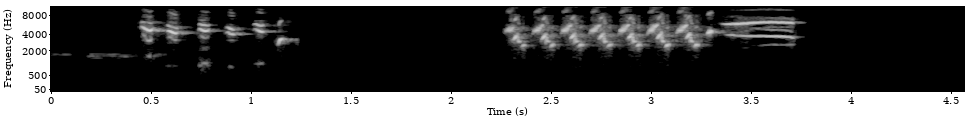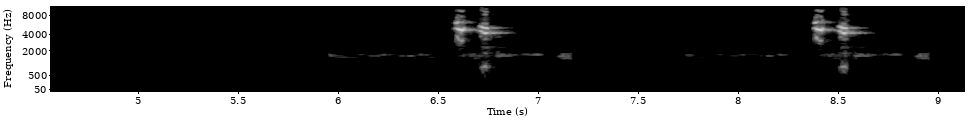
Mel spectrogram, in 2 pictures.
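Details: A Tunisian goldfinch sings in the old tarqa style: a brief twittering phrase, then a longer rapid pulsing trill ending in warbled notes, followed by two isolated short chirps.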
